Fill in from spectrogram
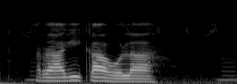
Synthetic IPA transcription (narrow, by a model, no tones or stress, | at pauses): ɾaːɡiːkaːɦoːlaː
